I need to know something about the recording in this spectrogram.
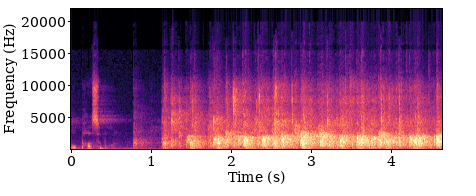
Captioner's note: applause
